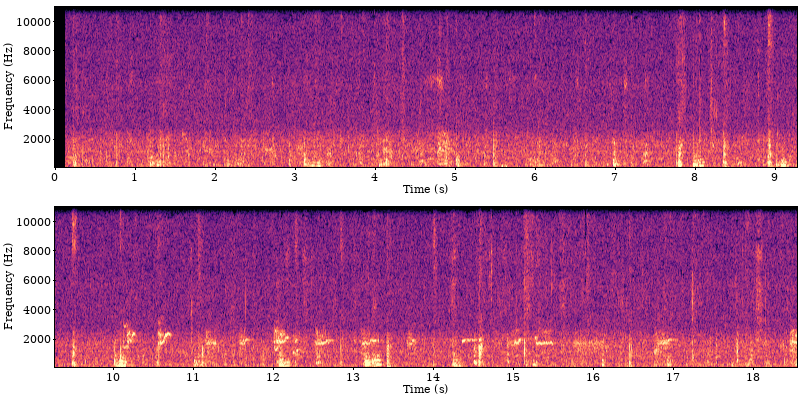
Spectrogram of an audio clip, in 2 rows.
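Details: Corgi puppies 21 days old give a steady stream of thin, high squeaks and soft whimpers; finding: Corgi.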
